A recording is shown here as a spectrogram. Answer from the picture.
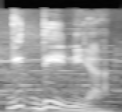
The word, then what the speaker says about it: Gdynia: Gdynia.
